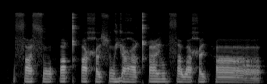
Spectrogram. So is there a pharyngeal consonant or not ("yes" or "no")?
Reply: yes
